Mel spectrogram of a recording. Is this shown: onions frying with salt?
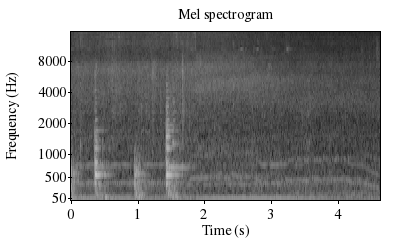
yes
